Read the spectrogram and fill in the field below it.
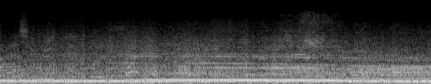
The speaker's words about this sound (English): There go all the LMP1s, here's the LMP2s and the Corvettes. That's the first Porsche 911.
